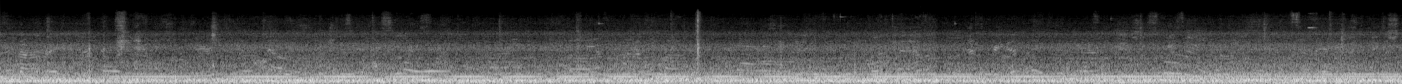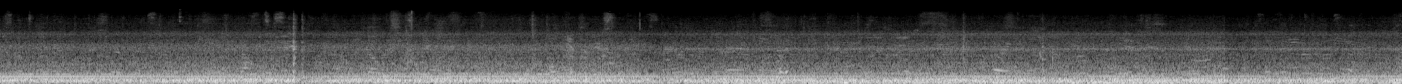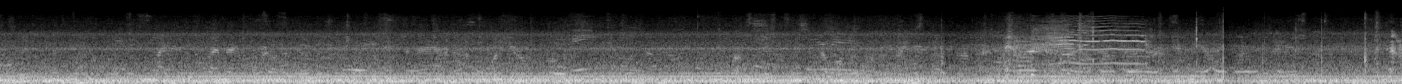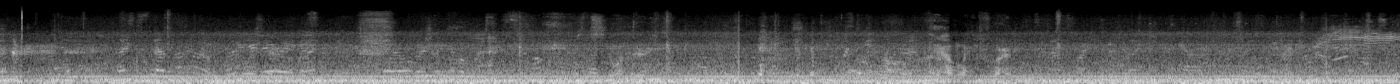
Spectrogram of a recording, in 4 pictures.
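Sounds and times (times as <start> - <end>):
airliner cabin rumble: 0.0 - 56.0
jet engines humming: 0.0 - 56.0.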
